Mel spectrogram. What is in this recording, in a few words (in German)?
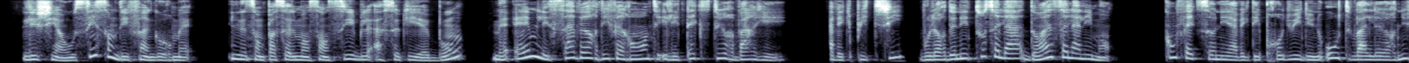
Spot; Pitchy 2008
